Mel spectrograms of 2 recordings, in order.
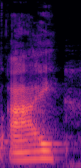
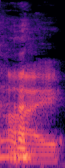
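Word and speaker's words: Ay: And so he's going to be like managed and manipulated by an, this advisor called he's called I. Uh, it's A Y. I think it's just pronounced I.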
